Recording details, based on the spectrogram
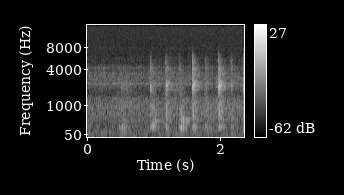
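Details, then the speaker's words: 1969 VW Baja engine, shut off right after starting, crankshaft fan pulley rocked in and out by hand: sharp metallic clunks about three a second. Excessive crankshaft end play; only a few thousandths is allowed. "and i'm pulling back and forth you can hear that noise i'm sure that's in play you're only supposed to have a few thousands"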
